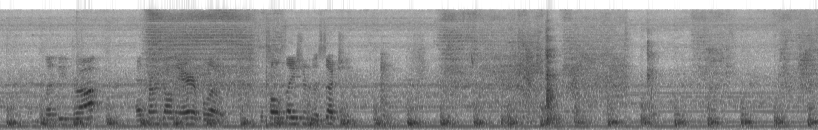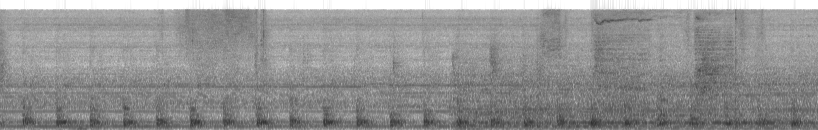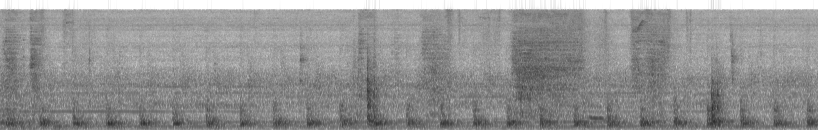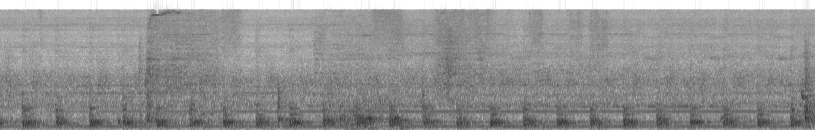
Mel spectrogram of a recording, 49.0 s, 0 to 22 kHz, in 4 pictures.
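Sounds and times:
milking machine hissing clicks: 0.1s - 49.0s
loud air hiss: 2.1s - 4.3s, 19.6s - 25.2s
vacuum system hum: 12.4s - 32.1s, 39.6s - 49.0s.

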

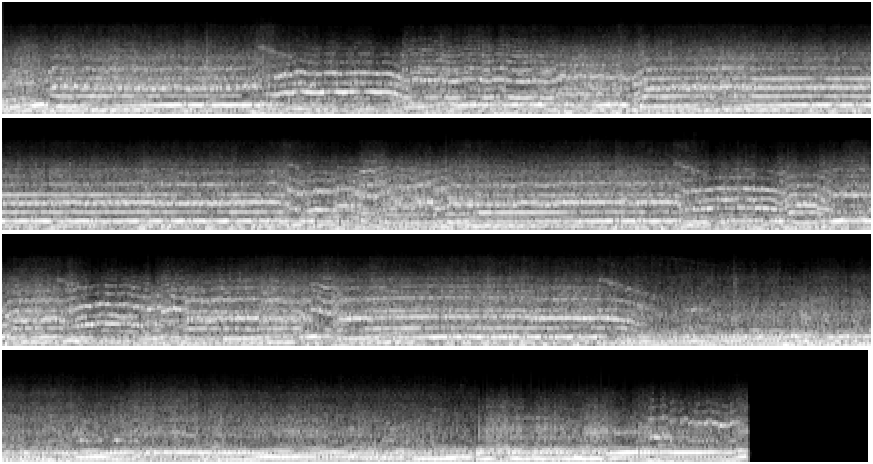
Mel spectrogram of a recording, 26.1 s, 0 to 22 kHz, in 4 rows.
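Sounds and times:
car engine revving: 0.0s - 25.2s
tyres skidding: 0.0s - 25.2s.

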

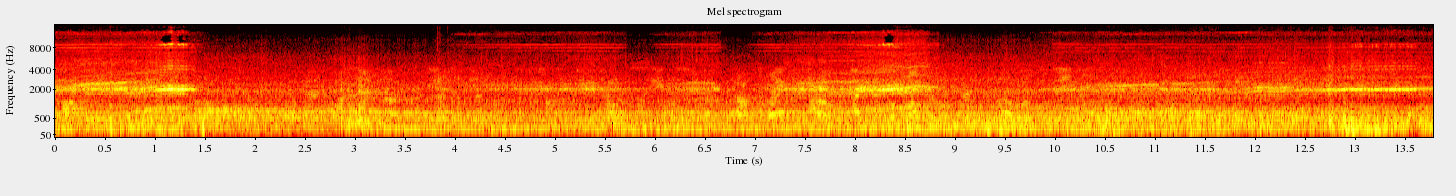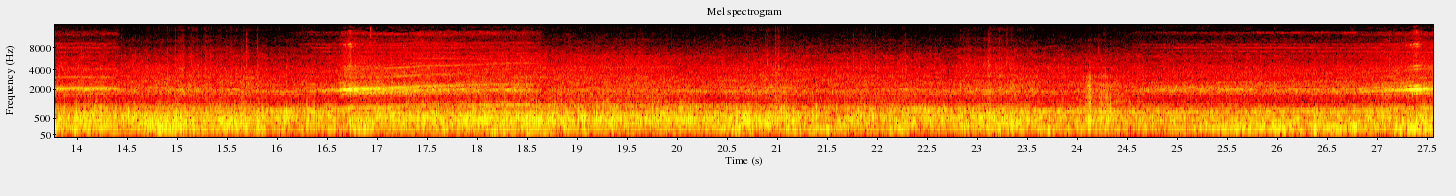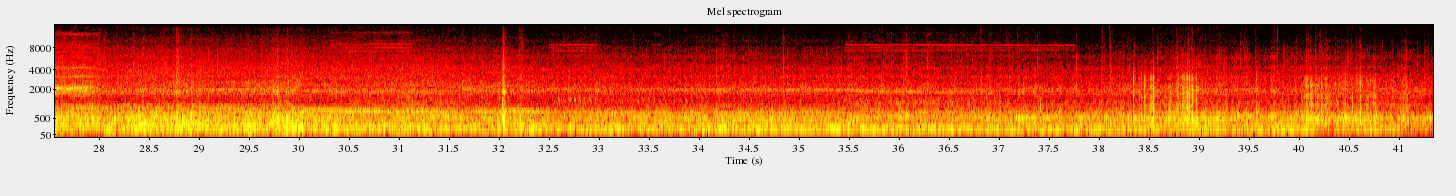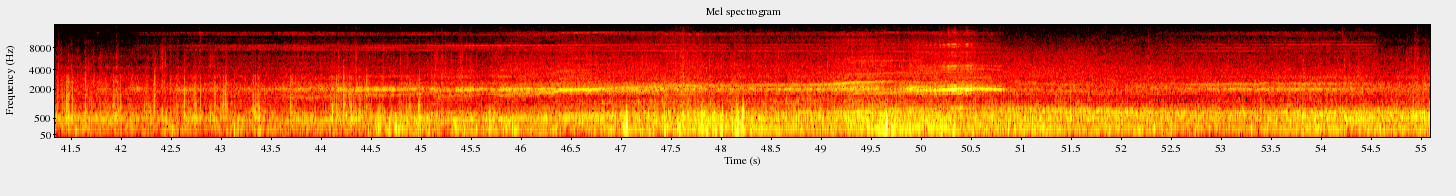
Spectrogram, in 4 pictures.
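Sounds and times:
high electric motor whine: 0.0s - 19.9s, 20.6s - 55.0s
skateboard wheels rumbling on asphalt: 0.0s - 55.0s.

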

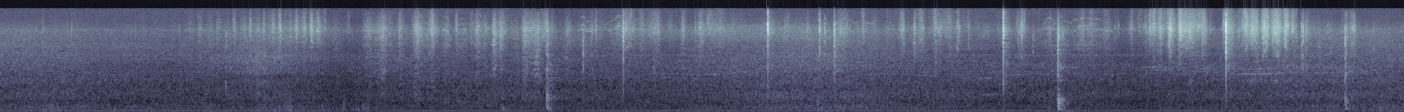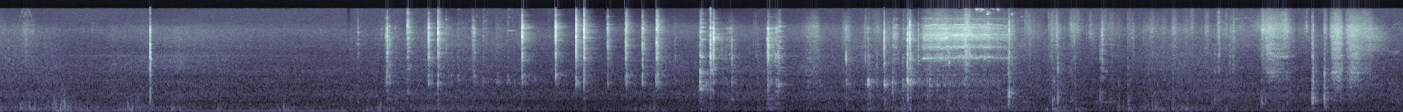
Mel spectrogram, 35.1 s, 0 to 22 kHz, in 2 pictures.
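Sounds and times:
hands rubbing dough: 2.4s - 9.8s, 10.4s - 17.0s, 27.6s - 34.9s.

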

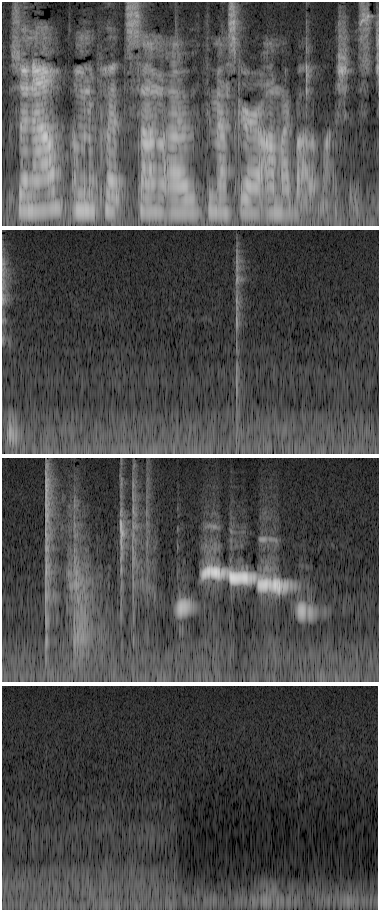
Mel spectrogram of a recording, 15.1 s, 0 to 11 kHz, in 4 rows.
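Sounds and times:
woman whistling: 9.2s - 10.8s.

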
